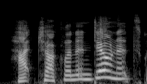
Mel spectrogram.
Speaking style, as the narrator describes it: Grandma called out

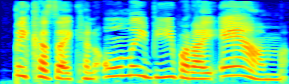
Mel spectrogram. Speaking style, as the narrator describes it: I shouted

